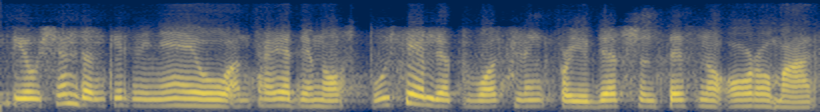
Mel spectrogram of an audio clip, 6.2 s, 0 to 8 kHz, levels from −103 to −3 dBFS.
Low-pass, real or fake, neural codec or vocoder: 7.2 kHz; fake; codec, 16 kHz in and 24 kHz out, 0.9 kbps, LongCat-Audio-Codec, fine tuned four codebook decoder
